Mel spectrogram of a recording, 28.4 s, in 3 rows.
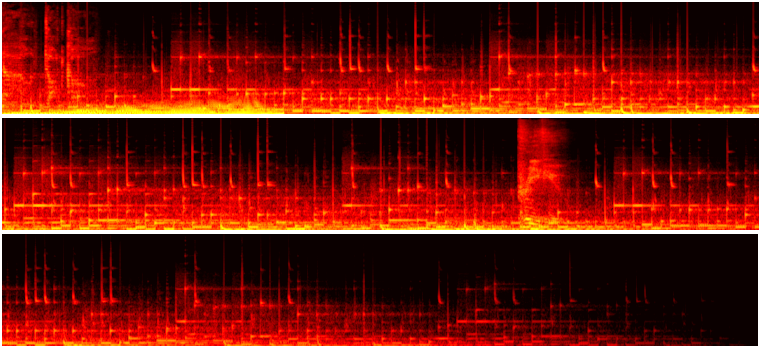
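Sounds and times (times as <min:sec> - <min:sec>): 
virus underscore music: 0:00.0 - 0:11.4, 0:12.0 - 0:18.7.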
